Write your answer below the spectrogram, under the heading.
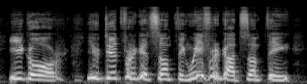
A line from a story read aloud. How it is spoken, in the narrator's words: the doctor choked out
